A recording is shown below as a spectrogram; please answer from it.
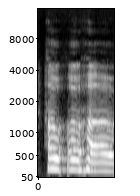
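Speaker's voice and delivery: lightly imitated Santa greeting; a hint of a jolly Santa, not booming; Santa's ho ho ho. Dad as Santa arriving through the front door, lightly voiced jolly Santa. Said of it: "and Santa would come in".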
